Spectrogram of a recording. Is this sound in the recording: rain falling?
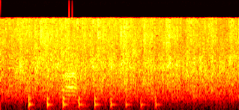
no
